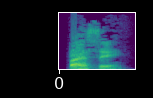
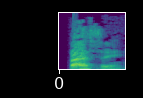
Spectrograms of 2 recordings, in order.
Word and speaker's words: pase: Pase. Pase. Pase, pase, that's the first syllable.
